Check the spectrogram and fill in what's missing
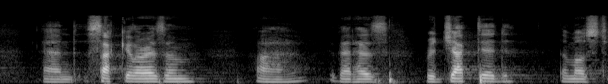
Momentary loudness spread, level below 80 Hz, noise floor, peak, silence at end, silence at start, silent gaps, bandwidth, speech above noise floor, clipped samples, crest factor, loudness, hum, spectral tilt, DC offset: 17 LU; -54 dBFS; -53 dBFS; 0 dBFS; 0 s; 0.45 s; none; 10.5 kHz; 30 dB; under 0.1%; 24 dB; -22 LUFS; none; -4 dB/octave; under 0.1%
